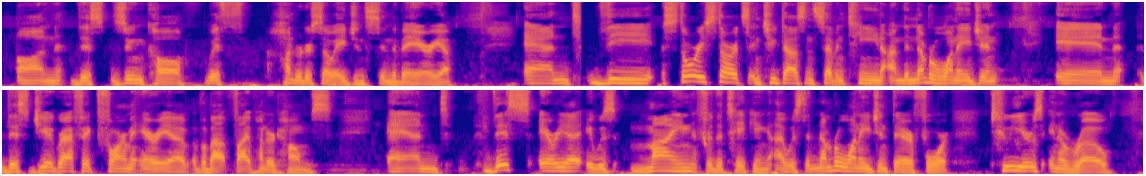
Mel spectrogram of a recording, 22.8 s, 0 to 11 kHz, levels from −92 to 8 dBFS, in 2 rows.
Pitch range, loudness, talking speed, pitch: 110-135 Hz, -16 LUFS, 145 wpm, 120 Hz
